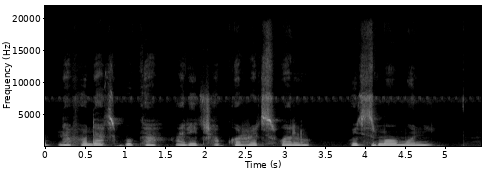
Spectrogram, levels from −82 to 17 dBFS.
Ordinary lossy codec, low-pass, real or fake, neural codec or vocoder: none; 19.8 kHz; real; none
